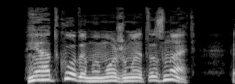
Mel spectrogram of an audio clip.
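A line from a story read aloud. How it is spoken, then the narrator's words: Snapped sharply. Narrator (Russian): резко бросил Гарольд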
